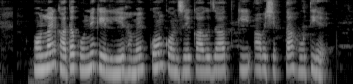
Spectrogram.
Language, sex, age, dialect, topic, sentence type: Hindi, male, 18-24, Kanauji Braj Bhasha, banking, question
